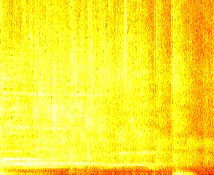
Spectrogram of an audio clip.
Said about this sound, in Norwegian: La oss gi alle musikerne og sangerne her en skikkelig applaus. Så flott.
